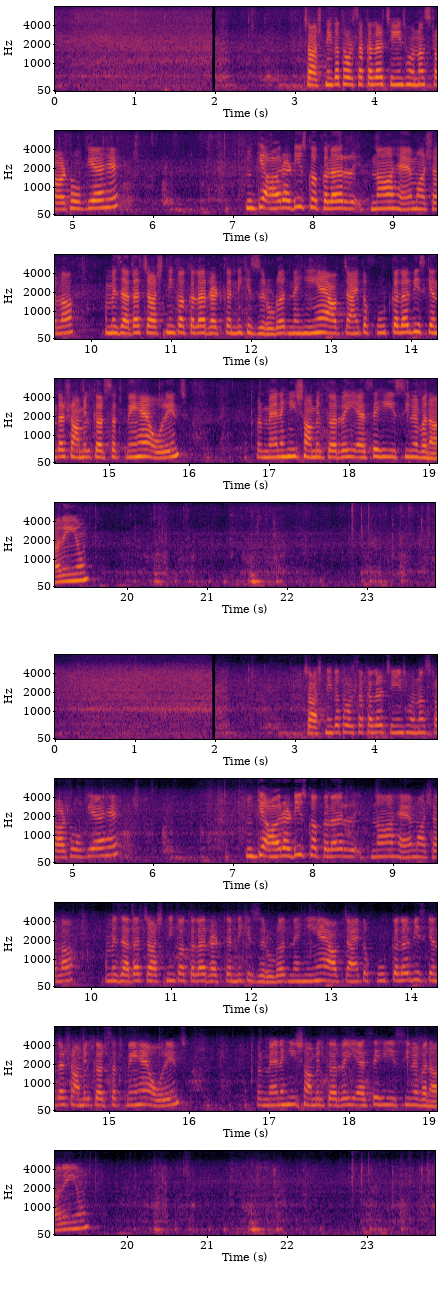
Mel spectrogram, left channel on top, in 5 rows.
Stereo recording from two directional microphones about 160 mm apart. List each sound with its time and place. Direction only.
3.1 s speech: 55° left (ahead or behind)
7.2 s speech: 20° left (ahead or behind)
7.9 s speech: 45° left (ahead or behind)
